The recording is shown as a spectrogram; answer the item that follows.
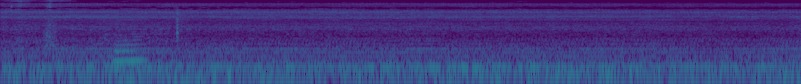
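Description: Quiet outdoor background with a faint steady hum throughout. A woman's brief "huh?" comes about half a second in.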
